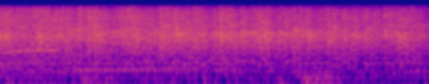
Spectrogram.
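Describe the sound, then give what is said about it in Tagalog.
Congregation applauding during a church prayer meeting, a dense, even wash of many hands clapping that holds steady throughout without pause. “palakpakan nga natin si Lord.”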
